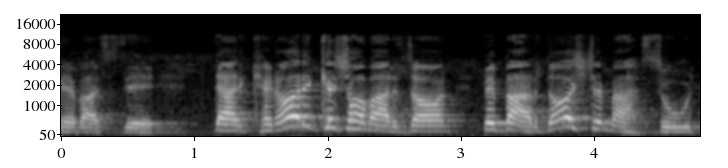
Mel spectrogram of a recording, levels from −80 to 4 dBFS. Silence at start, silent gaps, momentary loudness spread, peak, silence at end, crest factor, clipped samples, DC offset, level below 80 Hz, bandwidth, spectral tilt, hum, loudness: 0 s; none; 13 LU; 0 dBFS; 0.05 s; 18 dB; under 0.1%; under 0.1%; -66 dBFS; 11.5 kHz; -5 dB/octave; none; -19 LUFS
